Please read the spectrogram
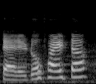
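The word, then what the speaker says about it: Pteridophyta: ठीक है, ये पी इसमें साइलेंट होता है, इसको हम क्या बोलते हैं, टेरिडोफाइटा।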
